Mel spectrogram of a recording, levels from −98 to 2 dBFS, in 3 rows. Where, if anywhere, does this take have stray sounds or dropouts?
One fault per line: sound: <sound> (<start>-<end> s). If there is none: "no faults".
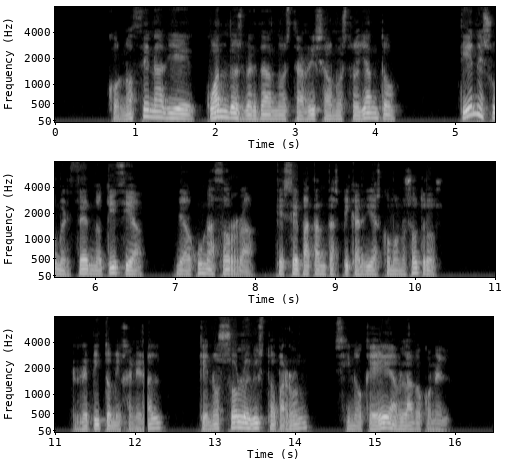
sound: dropout (12.1-12.2 s)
